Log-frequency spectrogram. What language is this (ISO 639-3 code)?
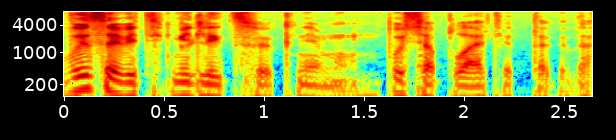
rus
